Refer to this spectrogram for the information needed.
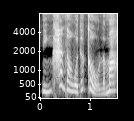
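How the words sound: It sounds stiff and overly deliberate.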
